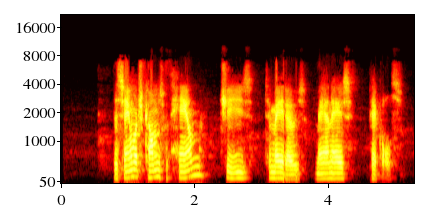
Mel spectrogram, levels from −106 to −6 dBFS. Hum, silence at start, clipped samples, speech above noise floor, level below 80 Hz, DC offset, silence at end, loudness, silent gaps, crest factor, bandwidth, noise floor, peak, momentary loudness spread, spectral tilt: none; 0.8 s; under 0.1%; 57 dB; -70 dBFS; under 0.1%; 0.2 s; -19 LUFS; none; 20 dB; 7.6 kHz; -77 dBFS; -2 dBFS; 12 LU; -4 dB/octave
